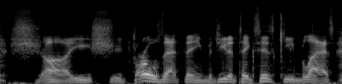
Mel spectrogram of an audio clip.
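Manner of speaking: ordinary delivery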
